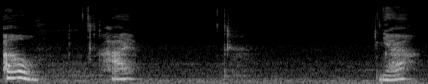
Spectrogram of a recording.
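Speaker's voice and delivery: usual speaking voice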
